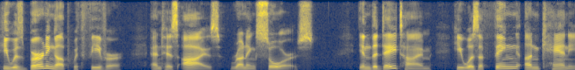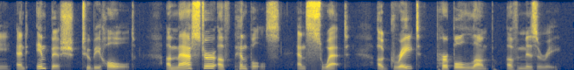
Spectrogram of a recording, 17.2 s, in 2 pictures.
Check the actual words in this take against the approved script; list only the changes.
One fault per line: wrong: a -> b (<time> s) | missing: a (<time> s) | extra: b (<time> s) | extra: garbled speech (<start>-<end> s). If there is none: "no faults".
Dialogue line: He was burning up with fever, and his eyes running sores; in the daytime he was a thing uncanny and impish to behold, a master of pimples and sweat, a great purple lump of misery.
no faults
